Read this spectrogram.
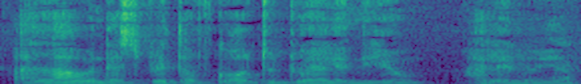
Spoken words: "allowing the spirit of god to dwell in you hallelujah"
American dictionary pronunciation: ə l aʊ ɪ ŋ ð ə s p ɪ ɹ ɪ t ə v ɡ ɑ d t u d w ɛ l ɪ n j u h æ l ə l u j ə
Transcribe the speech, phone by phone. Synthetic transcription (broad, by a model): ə l aʊ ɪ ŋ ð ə s p ɪ ɹ ɪ t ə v ɡ ɑ d t u d w ɛ l ɪ n j u h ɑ l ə l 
